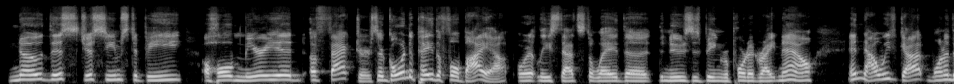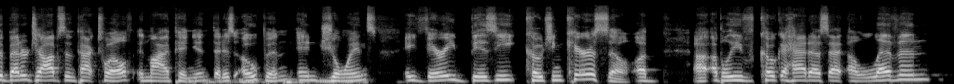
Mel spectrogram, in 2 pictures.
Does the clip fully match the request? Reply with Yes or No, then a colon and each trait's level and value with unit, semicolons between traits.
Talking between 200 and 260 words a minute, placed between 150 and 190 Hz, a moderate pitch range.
Yes: fast, 205 wpm; medium, 185 Hz; average, 3.5 semitones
